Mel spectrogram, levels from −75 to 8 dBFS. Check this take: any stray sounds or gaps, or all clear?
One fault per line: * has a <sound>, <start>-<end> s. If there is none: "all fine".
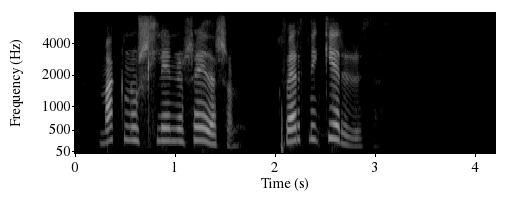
all fine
